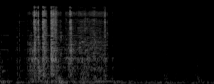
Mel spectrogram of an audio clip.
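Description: Brief metallic clatter of hand tools, a socket on an extension bar being handled, lasting under a second, then near silence.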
